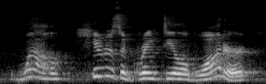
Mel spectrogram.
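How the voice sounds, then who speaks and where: In a put-on character voice, a woman speaks high-pitched at a fairly slow pace with lively intonation. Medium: read story.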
